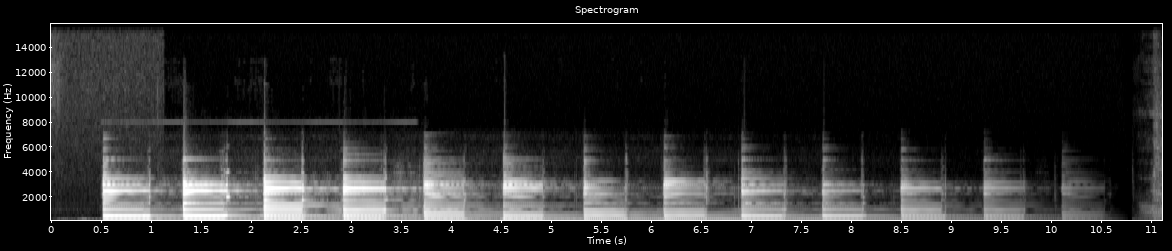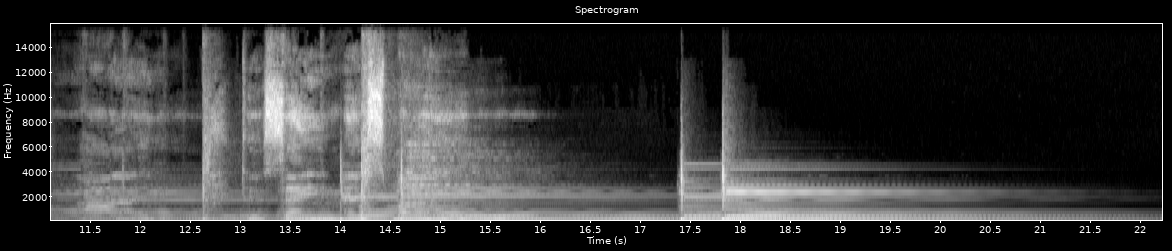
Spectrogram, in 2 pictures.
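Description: An indie rock song: an effected electric guitar strums a steady run of repeated chords, then the full band comes in with drums and distorted guitar, louder and denser.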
